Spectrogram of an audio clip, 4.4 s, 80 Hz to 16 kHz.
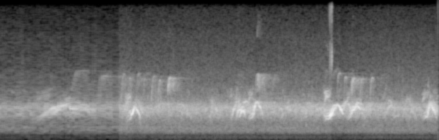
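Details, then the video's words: House sparrows in Chicago, 2024, giving short, bright chirps in loose, irregular bursts of one to three notes as a male calls a female over while they catch cicadas, over a steady high buzzing hiss. "HOUSE SPARROWS call"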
